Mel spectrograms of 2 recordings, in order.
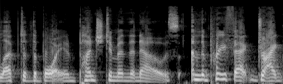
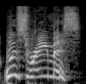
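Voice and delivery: high-pitched, urgent cry; frantic shout; 14 semitones higher, slower than usual. A narrator's reading. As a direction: call out in a frantic panic. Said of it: "he shouted frantically".

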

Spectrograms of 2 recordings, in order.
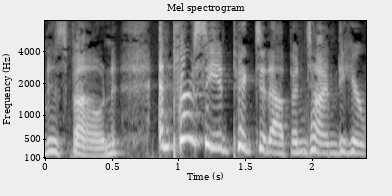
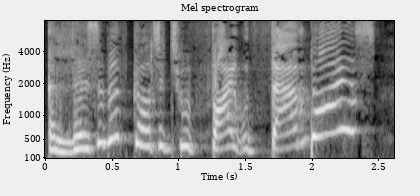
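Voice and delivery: very high alarmed disbelief rising; shocked shriek; 12 semitones higher than usual. A narrator's reading. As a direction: shriek the question in horror. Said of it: "shrieked Solange".

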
